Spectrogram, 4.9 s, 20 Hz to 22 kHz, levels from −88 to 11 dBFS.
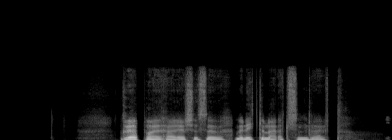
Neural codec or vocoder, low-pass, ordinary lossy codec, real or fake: codec, 24 kHz, 0.9 kbps, WavTokenizer, medium music audio release; none; none; fake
